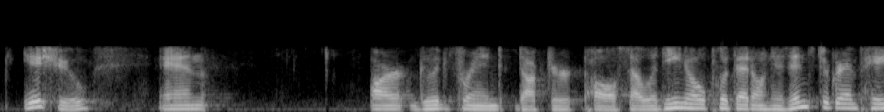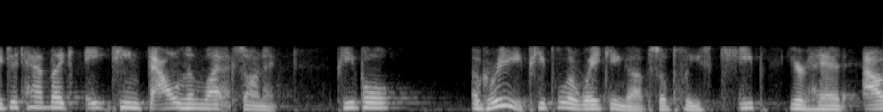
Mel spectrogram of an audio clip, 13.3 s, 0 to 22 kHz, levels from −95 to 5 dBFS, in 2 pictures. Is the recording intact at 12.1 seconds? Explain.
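No. From 12.09 to 12.21 s there is VoIP packet loss concealed by the speech codec: about 70 ms of audio was missing, so the decoder extended its last pitch and filter, lowering the gain as it went. The G.729 codec, present throughout, limits the sound to below 4 kHz and builds it from a coarse pulse model, giving speech a rough, synthetic edge.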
